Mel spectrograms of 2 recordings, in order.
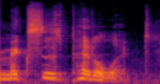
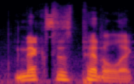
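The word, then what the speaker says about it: Mxyzptlk: Mix's Pitalik. And if you like follow the letters to the sounds, it's perfect. Mix's Pitalik.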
